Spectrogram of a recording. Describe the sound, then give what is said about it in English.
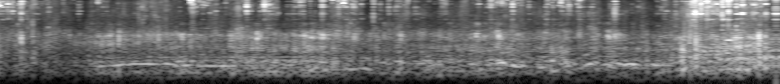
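Keys jangle and clink for several seconds, a busy run of small metallic rattles as they're pulled out, over a low steady background rumble. “Alright, oh, I'm just getting keys out.”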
